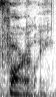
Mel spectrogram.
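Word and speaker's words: Fairleigh: How do you say it? – I believe they call it Farley. – Farley. Spelled fairly.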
